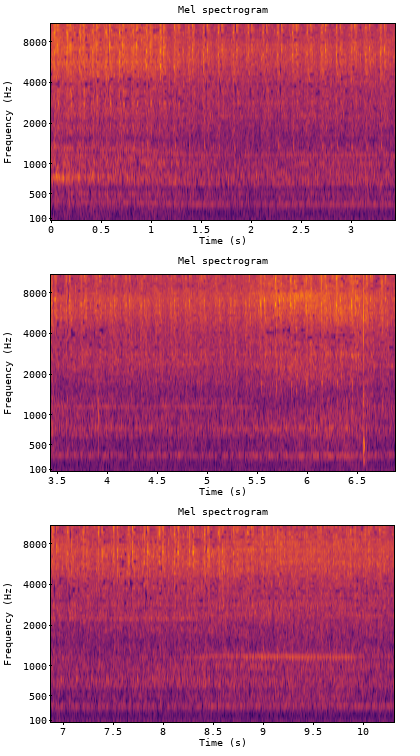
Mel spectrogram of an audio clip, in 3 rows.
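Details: Subaru EJ20K petrol engine at idle: quick, light ticking, roughly three per second, over steady hum; owner suspects piston slap, timing belt tensioner, AC or lifters, unconfirmed.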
